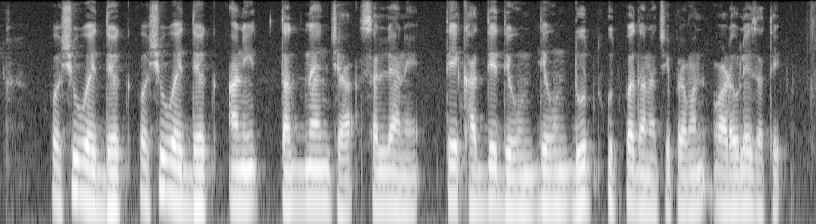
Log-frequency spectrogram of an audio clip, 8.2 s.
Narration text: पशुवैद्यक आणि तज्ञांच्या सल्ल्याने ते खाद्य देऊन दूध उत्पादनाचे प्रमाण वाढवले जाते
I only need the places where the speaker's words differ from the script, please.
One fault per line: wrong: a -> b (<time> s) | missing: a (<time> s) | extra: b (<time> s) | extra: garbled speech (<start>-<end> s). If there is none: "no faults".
extra: पशुवैद्यक (1.4 s)
extra: देऊन (5.4 s)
